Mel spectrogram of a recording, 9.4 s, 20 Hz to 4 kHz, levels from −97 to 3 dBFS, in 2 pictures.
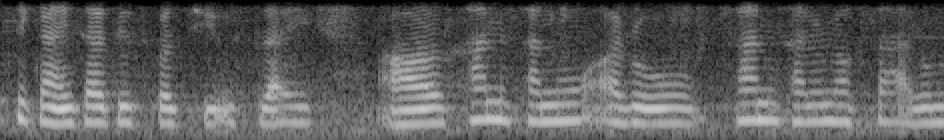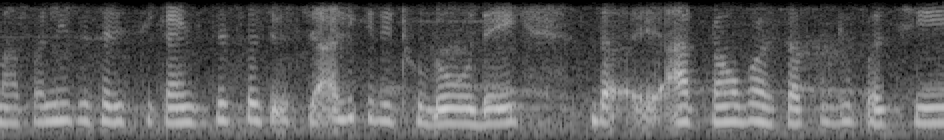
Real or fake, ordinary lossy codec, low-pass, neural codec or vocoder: real; Opus, 32 kbps; 3.6 kHz; none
